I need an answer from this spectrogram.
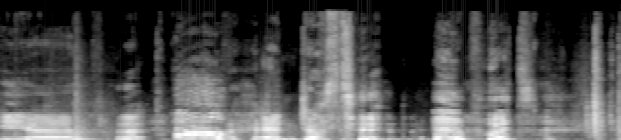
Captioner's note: laughs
